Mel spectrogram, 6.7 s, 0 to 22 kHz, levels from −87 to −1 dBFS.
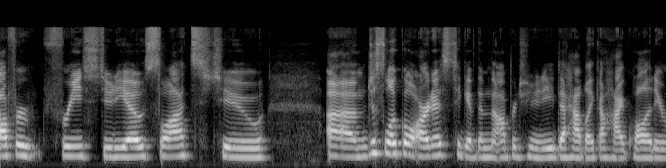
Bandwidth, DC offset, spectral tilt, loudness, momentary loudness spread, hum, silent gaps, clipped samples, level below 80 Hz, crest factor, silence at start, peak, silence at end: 12.5 kHz; under 0.1%; -4.5 dB/octave; -23 LUFS; 9 LU; none; none; under 0.1%; -72 dBFS; 16 dB; 0 s; -6 dBFS; 0 s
